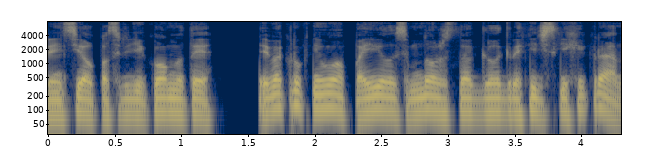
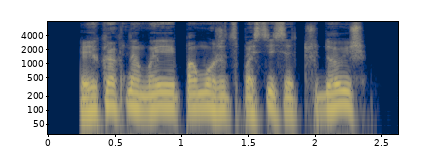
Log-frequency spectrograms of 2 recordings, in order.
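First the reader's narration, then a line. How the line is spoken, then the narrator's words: Big man grumbling. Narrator (Russian): проворчал здоровяк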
